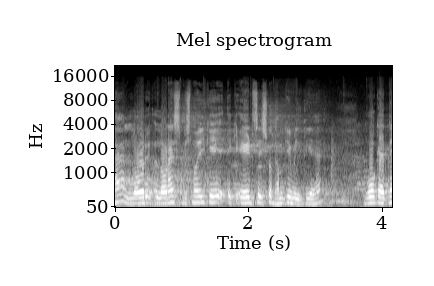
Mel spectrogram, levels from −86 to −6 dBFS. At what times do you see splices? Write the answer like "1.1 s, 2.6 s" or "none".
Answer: none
